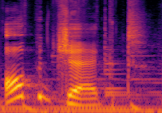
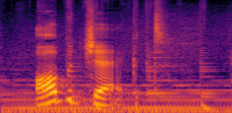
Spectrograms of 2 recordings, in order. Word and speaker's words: object: object」という発音になりますスペルは同じだけど発音は違いますものだと「 object」反対するだと「 object」ここに要注意です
